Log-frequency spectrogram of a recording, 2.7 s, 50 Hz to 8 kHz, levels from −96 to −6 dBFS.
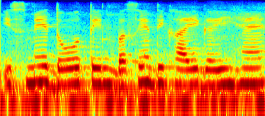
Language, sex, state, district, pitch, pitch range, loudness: Hindi, female, Punjab, Fazilka, 100 Hz, 95-105 Hz, -12 LUFS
